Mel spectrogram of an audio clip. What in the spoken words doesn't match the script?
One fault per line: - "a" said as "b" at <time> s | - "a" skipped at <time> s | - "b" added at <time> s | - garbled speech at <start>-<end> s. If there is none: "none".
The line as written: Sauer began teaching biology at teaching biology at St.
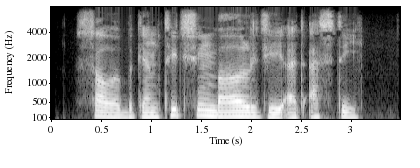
- "teaching biology at" skipped at 2.5 s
